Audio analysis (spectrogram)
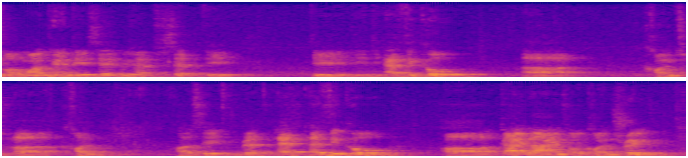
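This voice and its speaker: A middle-aged man whose first language is Cantonese, giving halting, unscripted closing remarks at a conference, with many fillers and restarts. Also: on the high side, fairly bright tone. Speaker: conference speaker. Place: conference hall. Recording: echoey hall, far from the mic, faint noise.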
